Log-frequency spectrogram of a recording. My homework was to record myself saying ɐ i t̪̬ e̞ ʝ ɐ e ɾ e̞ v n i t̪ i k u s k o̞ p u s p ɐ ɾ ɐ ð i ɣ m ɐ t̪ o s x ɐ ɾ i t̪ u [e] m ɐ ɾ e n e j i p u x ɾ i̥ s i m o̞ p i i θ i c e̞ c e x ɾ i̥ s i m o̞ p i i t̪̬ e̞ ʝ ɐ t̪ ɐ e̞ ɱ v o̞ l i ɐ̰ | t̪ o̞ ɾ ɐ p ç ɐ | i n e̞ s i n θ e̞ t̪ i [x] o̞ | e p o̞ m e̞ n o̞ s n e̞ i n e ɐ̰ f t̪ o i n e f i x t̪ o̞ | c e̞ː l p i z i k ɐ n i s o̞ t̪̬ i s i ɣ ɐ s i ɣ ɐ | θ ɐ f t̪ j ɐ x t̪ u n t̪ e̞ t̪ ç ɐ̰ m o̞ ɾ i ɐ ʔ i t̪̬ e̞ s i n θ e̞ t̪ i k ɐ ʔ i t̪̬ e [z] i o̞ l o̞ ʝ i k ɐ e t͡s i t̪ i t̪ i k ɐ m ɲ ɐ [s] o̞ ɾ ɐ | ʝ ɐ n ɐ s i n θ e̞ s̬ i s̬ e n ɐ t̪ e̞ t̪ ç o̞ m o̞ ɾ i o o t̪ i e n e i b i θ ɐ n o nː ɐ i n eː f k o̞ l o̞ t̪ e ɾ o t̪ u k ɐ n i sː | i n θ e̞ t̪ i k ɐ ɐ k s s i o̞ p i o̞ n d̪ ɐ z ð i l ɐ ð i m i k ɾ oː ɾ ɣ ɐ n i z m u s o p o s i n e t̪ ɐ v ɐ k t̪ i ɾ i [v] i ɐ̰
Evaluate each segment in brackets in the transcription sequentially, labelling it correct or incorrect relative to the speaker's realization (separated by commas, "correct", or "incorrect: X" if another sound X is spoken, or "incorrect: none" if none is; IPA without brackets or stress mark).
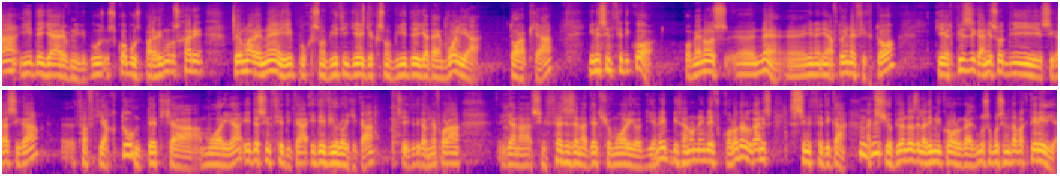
correct, incorrect: k, incorrect: v, incorrect: f, incorrect: ð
